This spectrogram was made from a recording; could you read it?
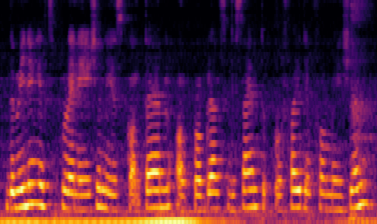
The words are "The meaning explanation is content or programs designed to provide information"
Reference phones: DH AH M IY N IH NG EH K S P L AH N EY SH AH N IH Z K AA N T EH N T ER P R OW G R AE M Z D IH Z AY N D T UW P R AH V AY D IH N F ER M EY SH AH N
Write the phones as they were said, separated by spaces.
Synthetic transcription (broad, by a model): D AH M IY N IH NG EH K S P L AH N EY SH AH N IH S K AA N T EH N AO P R OW G R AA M S D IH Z AY N T UW P R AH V AY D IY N F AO M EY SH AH N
